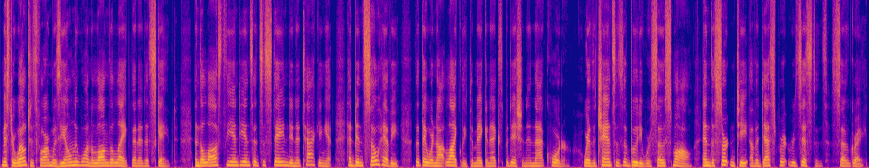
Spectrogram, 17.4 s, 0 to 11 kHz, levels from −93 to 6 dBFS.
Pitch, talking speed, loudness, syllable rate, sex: 185 Hz, 195 wpm, -18 LUFS, 5.4 syllables/s, female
